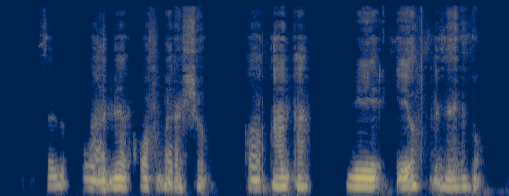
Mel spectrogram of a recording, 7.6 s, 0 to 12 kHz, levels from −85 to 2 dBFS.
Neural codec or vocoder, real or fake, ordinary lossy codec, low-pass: codec, 44.1 kHz, 1.7 kbps, Pupu-Codec; fake; AAC, 48 kbps; 10.8 kHz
